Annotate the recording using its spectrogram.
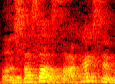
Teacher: So it's pa pa pa pa ta ta ta ta, and this one is cha cha cha cha. Barishal মানুষ চ বলতে পারে না, তারা বলে স।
